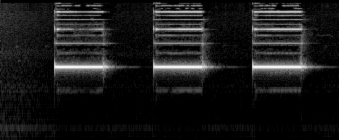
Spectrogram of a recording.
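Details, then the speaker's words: X-Sense talking smoke and carbon monoxide alarm self-test via test button: three loud, shrill, evenly spaced beeps about a second apart with voice announcing smoke and CO sensor tests finished, normal working status. "Testing the carbon monoxide sensor. The test is finished. Normal working status."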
